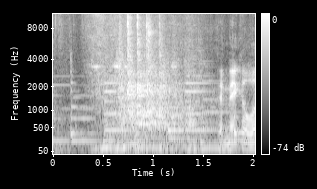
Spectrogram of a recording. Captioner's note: metal clattering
